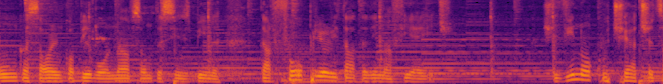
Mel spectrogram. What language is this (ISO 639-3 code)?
ron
